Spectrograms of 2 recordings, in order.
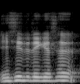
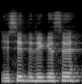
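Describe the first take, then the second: No difference in how they are said.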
